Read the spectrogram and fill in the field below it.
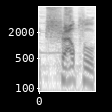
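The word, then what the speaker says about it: Troupple: drupal king half trout oh trapple king half trout and half apple pronounced like mouthful he's one of the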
